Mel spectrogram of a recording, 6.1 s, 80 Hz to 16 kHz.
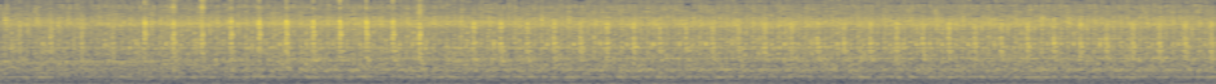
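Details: Audi 80 engine knock: sharp ticking knocks, about three to four a second, tap over the running engine, and the cause is unknown.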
